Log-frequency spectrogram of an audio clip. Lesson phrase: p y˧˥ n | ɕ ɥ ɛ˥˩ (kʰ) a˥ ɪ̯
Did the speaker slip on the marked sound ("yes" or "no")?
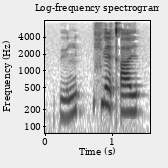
no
